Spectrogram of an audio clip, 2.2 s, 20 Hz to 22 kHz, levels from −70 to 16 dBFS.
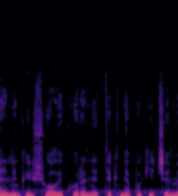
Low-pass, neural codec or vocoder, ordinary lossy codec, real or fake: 14.4 kHz; none; Opus, 64 kbps; real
